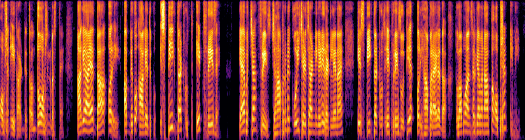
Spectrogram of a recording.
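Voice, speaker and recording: A man's voice: high-pitched, no echo. A man teaching an online exam-prep grammar class in a chatty way, joking with and scolding his students, speaking English.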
